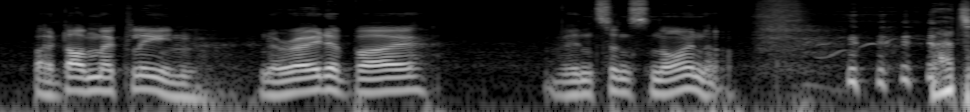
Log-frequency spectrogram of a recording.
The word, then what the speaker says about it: Vinzneuner: Narrated by Vinzneuner.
